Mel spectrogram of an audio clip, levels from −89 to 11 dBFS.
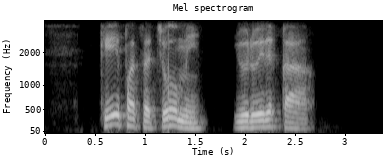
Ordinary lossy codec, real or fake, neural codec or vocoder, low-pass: Opus, 16 kbps; real; none; 3.6 kHz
